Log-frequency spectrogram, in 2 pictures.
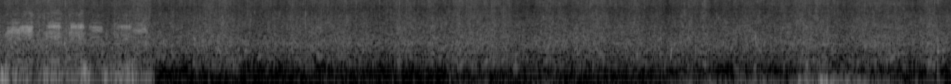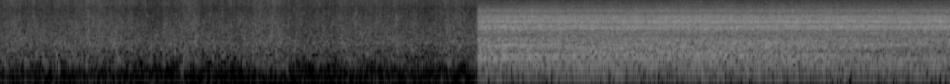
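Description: Ducks quacking rapidly for the first two seconds over the steady splash of a pond aerator fountain. About three-quarters of the way through, the rushing water noise abruptly becomes much louder, with a constant hum under it.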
